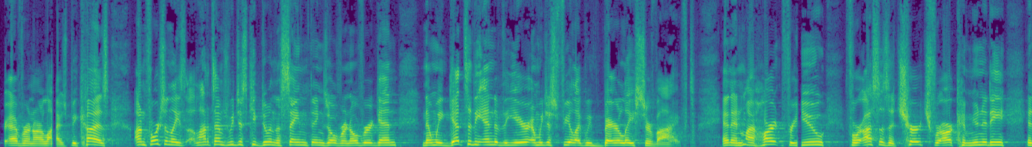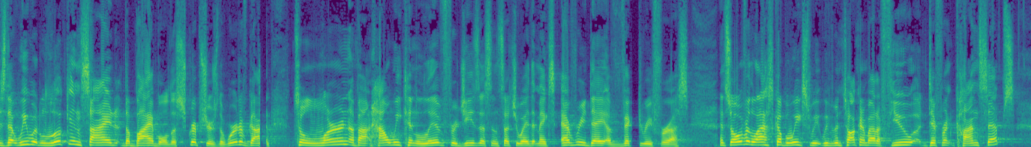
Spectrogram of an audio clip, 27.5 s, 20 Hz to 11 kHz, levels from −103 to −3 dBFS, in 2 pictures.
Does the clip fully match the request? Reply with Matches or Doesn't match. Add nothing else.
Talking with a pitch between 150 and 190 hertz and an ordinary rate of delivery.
Doesn't match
